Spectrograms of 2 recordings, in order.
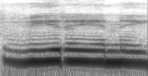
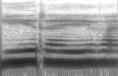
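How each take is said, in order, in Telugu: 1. ఈ పేరు v ధ్వనితో మొదలవుతుంది. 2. ఈ పేరు హల్లు లేని అచ్చుతో మొదలవుతుంది. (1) "వీరయ్యను ఈరయ్యగా ఈ విధంగా మనం పలుకుతాం" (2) "మిస్టేక్ పలుకుతున్నాం"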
